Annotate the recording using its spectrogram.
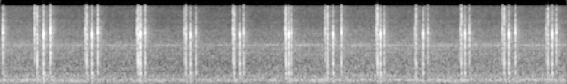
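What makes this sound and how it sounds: Long acrylic nails tap and scratch on a hollow, black textured plastic laptop lid, giving a series of short, bright clicky taps, some in quick doubles, at an uneven pace. A faint steady low hum runs underneath.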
